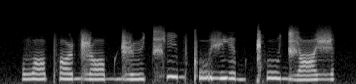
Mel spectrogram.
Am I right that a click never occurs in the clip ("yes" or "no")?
no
